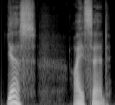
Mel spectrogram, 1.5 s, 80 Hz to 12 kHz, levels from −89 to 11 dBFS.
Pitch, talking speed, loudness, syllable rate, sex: 115 Hz, 115 wpm, -18 LUFS, 3.3 syllables/s, male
